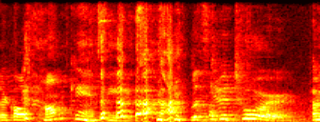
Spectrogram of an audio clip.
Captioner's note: laughing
